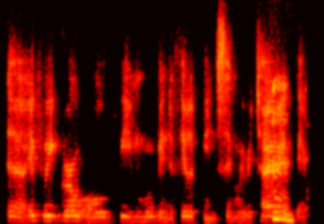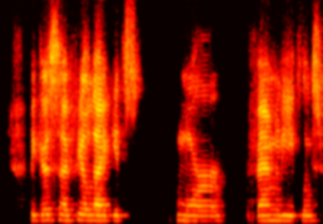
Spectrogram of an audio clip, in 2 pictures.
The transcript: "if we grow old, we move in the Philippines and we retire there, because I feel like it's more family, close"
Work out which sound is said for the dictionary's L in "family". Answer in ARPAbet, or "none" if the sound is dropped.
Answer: L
